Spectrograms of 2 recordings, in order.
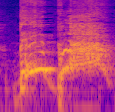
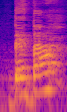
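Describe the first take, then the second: First: High loud shout of "Bebang!"; shouted call. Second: Said in the usual way. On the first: Acted. Driver calling Bebang, shouting her name loud. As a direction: yell "Bebang!" high across the road.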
